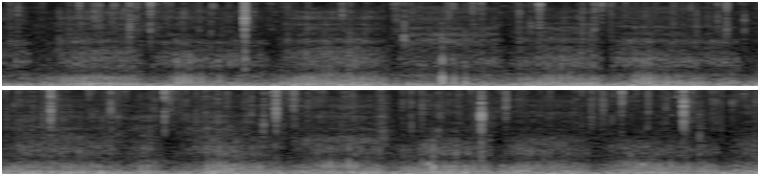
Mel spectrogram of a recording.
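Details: Continuous low, throaty cat purr paired with a crackling fireplace for deep sleep, rising and falling in roughly one-second breath cycles over ten seconds, with frequent bright snaps of burning wood.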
